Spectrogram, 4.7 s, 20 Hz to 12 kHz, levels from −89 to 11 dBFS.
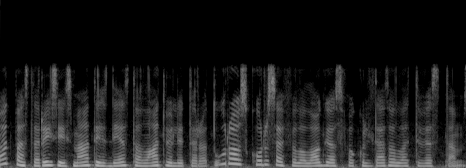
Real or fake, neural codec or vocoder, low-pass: real; none; 7.2 kHz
